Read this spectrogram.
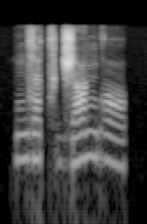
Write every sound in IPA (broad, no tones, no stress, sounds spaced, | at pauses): n z ɑ t͡s d͡ʒ ɑ ŋ ɡ ɔ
